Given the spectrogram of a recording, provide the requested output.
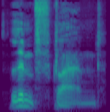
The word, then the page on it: lymph gland: British English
